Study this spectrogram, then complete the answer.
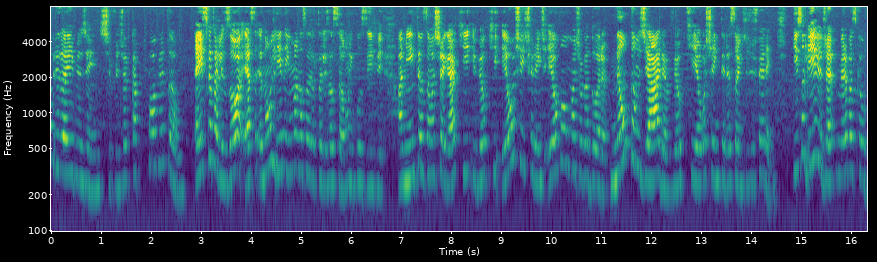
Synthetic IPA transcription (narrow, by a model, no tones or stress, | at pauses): bɾid̪aimiʒẽt͡ʃɪɐʒẽt͡ʃɪvajfi̥kapobɾɪẽnt̪ɐ̃w̃ | ɛisʊ̥kɪat̪walizoɛsɐewnɐ̃w̃linẽɲ̃ũmɐnɔsɐat̪walizasɐ̃w̃ĩŋkluzivɪ | ɐmĩɲɐĩt̪ẽsɐ̃w̃ɛʃeɡaɾakʰiʔɪveɾʊkʰɪʔewaʃejd͡ʒifeɾẽnt͡ʃɪewkõmʊũmɐʒoɡad̪oɾɐnɐ̃w̃t̪ɐ̃w̃d͡ʒiaɾiɐveʊkʰɪewaʃejĩnt̪̬eɾesɐ̃nt͡ʃɪd͡ʒifeɾẽnt͡ʃɪ̥isʊaliʒaɛɐpɾimejɾɐkojzɐ̥kɪew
